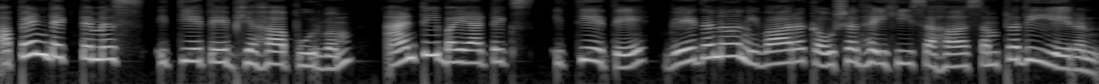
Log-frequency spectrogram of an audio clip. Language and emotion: Sanskrit, neutral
